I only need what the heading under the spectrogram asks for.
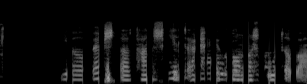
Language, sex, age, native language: Icelandic, female, 18-19, Filipino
